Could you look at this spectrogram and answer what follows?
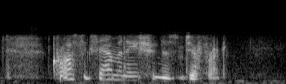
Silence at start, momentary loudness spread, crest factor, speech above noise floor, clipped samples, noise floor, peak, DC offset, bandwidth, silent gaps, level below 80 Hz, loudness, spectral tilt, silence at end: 0.05 s; 13 LU; 20 dB; 27 dB; under 0.1%; -47 dBFS; -2 dBFS; under 0.1%; 6.8 kHz; none; -54 dBFS; -20 LUFS; -6 dB/octave; 0.45 s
